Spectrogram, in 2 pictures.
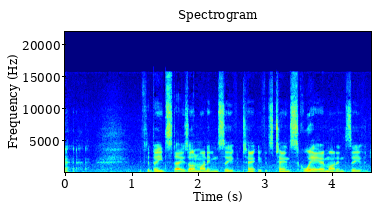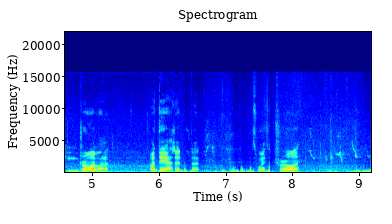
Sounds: outside, urban or man-made, Speech, Bird

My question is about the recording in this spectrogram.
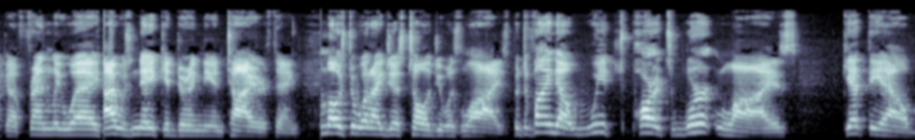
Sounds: Speech

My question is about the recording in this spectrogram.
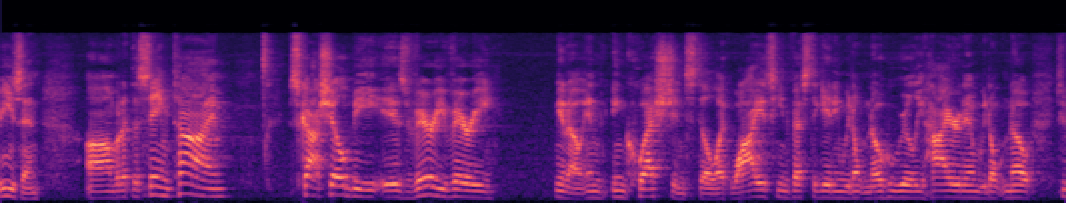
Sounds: Speech

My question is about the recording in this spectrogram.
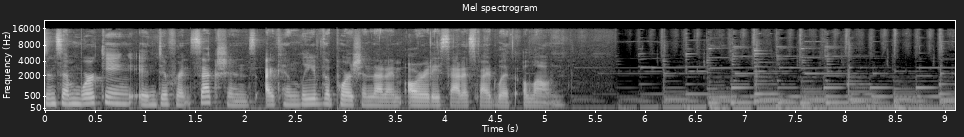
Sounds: writing on blackboard with chalk

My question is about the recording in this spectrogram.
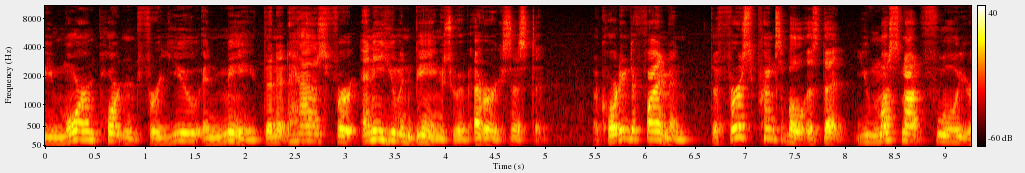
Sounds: Speech

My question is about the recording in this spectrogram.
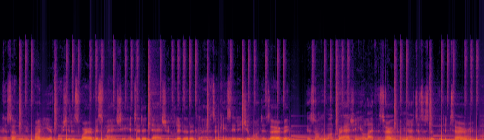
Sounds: rapping

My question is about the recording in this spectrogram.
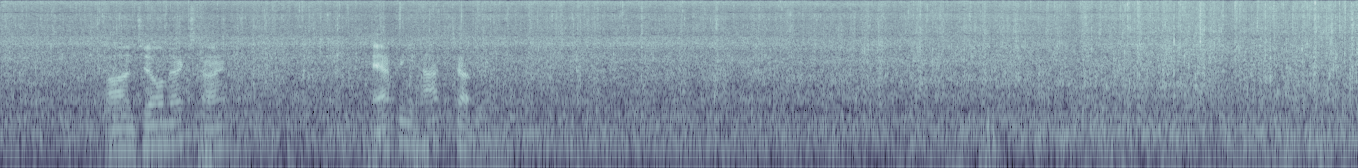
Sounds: Speech, Bathtub (filling or washing)

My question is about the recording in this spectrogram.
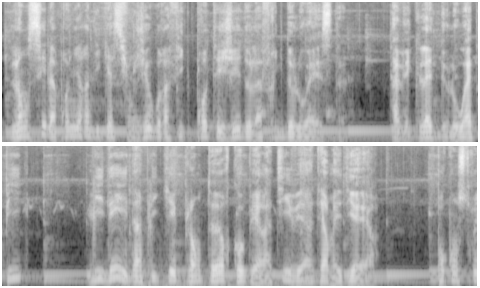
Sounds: Speech, Music

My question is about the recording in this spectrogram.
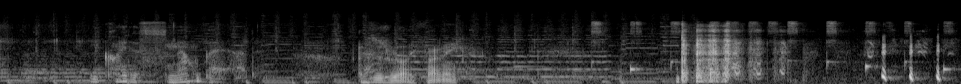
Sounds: Music, Speech

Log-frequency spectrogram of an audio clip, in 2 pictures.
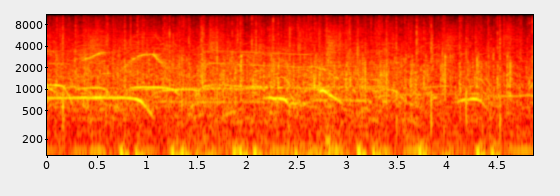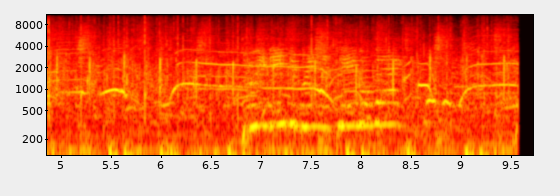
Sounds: Speech, Music

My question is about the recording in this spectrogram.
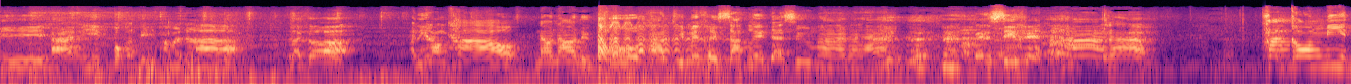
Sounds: Speech

